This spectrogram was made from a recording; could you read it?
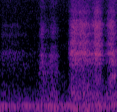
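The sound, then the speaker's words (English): A loud nasal sniff of a scented item: a short intake of air followed by a longer, stronger breathy inhale through the nose, with no talking. “Oh, he took a big whiff out of that one.”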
